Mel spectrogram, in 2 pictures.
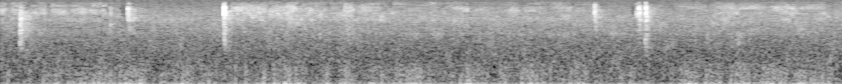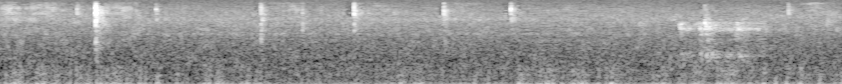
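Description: Near silence, with faint, irregular clicks, roughly one a second, from the input device used to paint strokes at the computer.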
